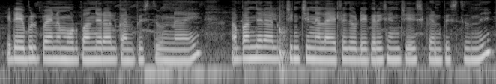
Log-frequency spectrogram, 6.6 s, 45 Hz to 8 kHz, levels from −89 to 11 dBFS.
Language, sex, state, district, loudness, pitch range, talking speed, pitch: Telugu, female, Telangana, Mahabubabad, -17 LUFS, 195-210 Hz, 135 wpm, 205 Hz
